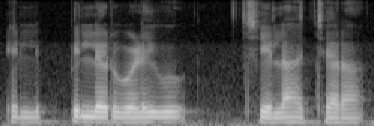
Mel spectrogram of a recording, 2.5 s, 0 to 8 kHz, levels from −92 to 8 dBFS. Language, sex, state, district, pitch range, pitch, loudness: Kannada, male, Karnataka, Bidar, 110-115 Hz, 115 Hz, -17 LUFS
